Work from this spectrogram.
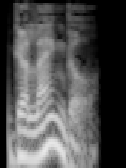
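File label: "galangal", British English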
